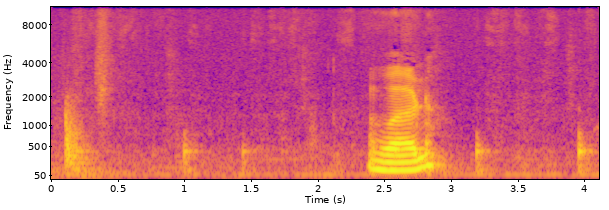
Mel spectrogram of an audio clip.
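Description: Pen or marker strokes during a computer class on MS Office Word, with faint scratchy taps under a man's speech and a brief loud tonal sound in the middle.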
